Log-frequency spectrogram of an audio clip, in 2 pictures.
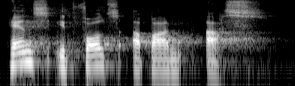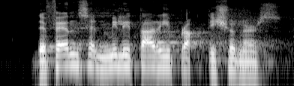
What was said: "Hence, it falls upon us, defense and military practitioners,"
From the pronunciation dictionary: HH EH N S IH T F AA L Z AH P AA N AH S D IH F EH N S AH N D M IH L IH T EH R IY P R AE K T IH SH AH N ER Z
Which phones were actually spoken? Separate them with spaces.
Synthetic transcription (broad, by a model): HH EH N S IH T F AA L S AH P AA N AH S D IH F EH N S AH N D M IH L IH T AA R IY P R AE K T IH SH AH N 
